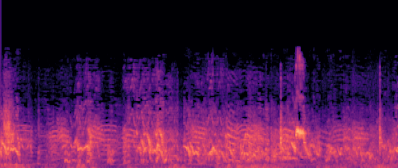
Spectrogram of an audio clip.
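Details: Pet budgerigars keep up a busy warbling chorus, scratchy chirps and wavering whistled notes layered densely, with a brief sharp squeak near the end.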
